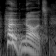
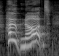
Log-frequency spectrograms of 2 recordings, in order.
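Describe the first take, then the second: First: Said in the usual way. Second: Hope not, lifted up higher at the end; asking it lightly, voice rising high; hopeful rise. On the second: Real, not acted. Host answers listeners on the sound, hopeful rising. Reply to listeners on audio volume.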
